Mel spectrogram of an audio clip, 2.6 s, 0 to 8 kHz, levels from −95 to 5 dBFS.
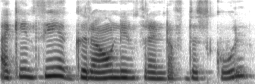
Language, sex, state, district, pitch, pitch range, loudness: English, female, Karnataka, Bangalore, 235 Hz, 220-265 Hz, -14 LUFS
